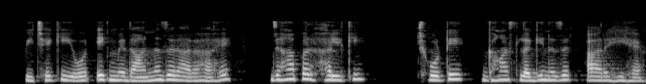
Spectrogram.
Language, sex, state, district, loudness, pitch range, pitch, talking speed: Hindi, female, Bihar, Darbhanga, -16 LUFS, 185-215 Hz, 205 Hz, 175 wpm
